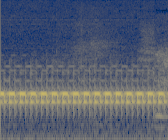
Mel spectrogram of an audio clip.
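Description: A telephone rings for an incoming call during a live Bible-study broadcast, a steady electronic ring pulsing in a fast regular rhythm through the whole moment, fairly loud and alone, without talk over it.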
